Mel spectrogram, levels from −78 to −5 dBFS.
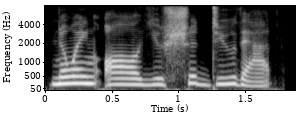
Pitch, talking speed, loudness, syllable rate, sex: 210 Hz, 190 wpm, -15 LUFS, 4.1 syllables/s, female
